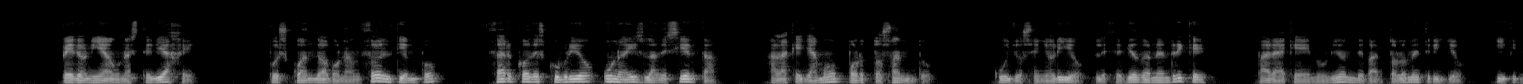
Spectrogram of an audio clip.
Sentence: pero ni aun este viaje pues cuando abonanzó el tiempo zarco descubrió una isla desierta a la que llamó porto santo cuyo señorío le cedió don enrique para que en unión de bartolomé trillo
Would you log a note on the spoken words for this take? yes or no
no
